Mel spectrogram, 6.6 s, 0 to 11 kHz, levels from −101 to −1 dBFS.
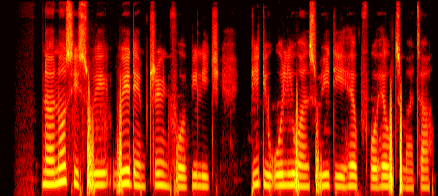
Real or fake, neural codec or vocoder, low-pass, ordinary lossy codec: real; none; none; none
